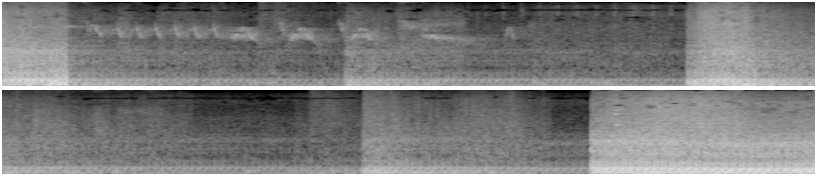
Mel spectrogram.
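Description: A car tumbles and thuds heavily against the ground.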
